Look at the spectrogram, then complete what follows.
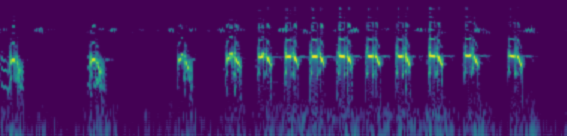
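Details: Female grey francolin, the desi teetar of the jungle, calling: loud harsh ringing notes, first spaced over a second apart, then speeding into a rapid run of repeated notes about every half second, fourteen in all, against a quiet background.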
